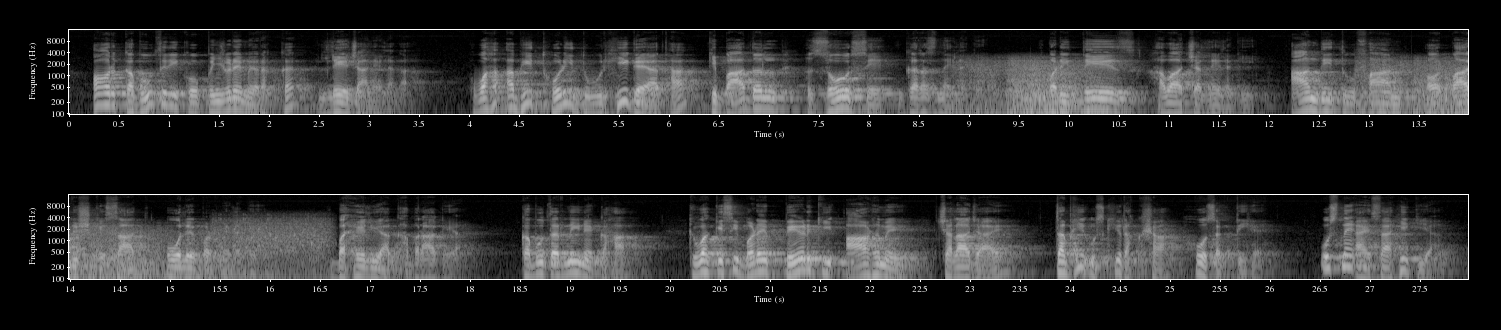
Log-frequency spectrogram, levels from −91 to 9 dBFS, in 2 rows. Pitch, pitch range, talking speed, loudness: 105 Hz, 95-130 Hz, 135 wpm, -27 LUFS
